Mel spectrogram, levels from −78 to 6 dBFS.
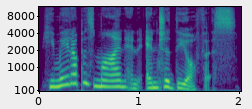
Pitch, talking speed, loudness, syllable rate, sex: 235 Hz, 265 wpm, -16 LUFS, 7.0 syllables/s, female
